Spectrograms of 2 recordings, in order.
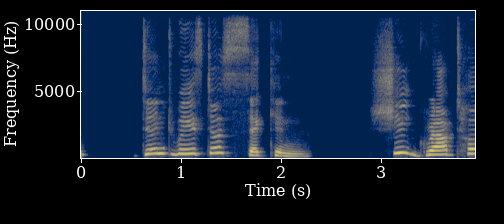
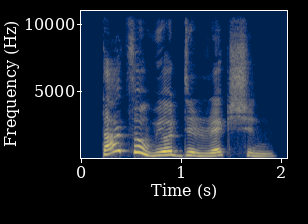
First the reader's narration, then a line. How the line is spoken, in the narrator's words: Penny giggled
